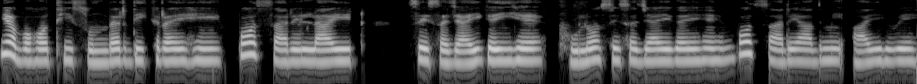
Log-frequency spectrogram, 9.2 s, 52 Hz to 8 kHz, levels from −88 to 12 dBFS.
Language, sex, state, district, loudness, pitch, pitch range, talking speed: Hindi, female, Bihar, Saran, -18 LUFS, 215 Hz, 205-220 Hz, 165 wpm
